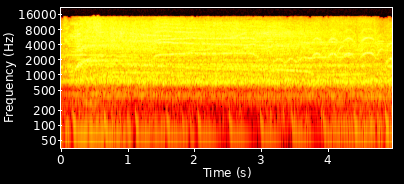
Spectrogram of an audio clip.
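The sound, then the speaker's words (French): A large outdoor New Year's Eve crowd in front of the Maison de Tignes in Tignes, France, cheers and shouts continuously and loudly in the last seconds of 2013, with whoops and whistles rising above the roar and rhythmic thumping beneath. “On va vivre les dernières secondes ici de 2013 devant la maison de Tignes. Il y a déjà un maximum de monde.”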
